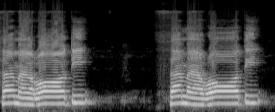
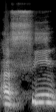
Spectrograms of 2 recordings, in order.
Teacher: بغیر سیٹی کے آپ نے اس کو پڑھنا ہے، اس کے اندر سیٹی نہیں نکلے گی۔ اس بات کا خصوصی طور پر دھیان رہے کہ سا میں سیٹی نہیں نکلے گی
